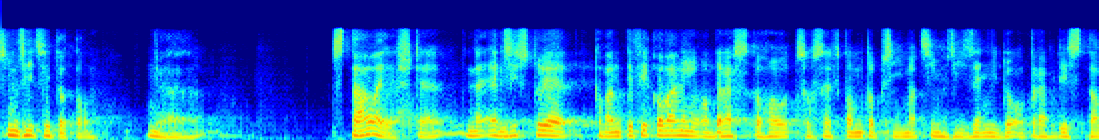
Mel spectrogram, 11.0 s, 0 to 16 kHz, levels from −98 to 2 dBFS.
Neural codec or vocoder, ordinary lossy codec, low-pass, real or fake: codec, 16 kHz, 2 kbps, FreqCodec, smaller model; MP3, 96 kbps; 7.2 kHz; fake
